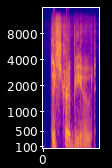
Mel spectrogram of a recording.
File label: "distribute", American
